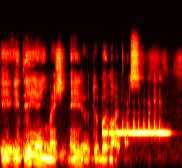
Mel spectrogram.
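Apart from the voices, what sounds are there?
telephone ringing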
